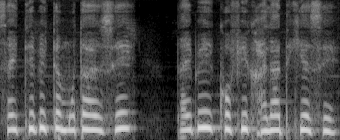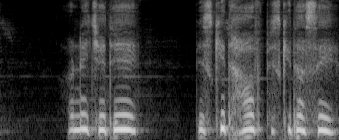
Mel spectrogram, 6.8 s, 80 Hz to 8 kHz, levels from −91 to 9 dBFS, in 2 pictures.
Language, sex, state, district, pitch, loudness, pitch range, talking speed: Nagamese, male, Nagaland, Dimapur, 300 Hz, -14 LUFS, 290-310 Hz, 165 wpm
